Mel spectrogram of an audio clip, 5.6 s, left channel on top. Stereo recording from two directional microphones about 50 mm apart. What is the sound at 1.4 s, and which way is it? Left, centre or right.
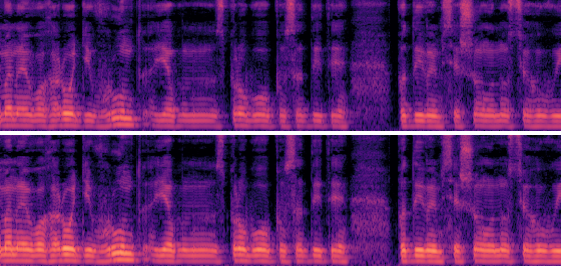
Speech, right.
